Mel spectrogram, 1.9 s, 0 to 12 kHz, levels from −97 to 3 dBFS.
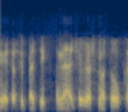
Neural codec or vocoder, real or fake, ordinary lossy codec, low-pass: autoencoder, 48 kHz, 32 numbers a frame, DAC-VAE, trained on Japanese speech; fake; MP3, 48 kbps; 10.8 kHz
